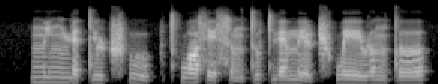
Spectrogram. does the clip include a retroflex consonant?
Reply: yes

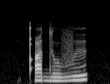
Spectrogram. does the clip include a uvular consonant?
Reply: yes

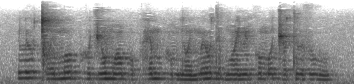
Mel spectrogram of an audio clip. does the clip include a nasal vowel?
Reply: yes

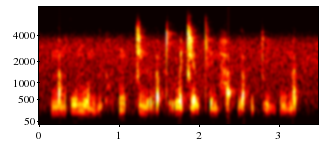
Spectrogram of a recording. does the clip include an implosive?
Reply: no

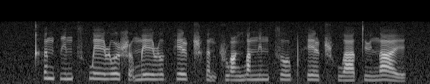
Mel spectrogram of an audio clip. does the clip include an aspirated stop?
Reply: yes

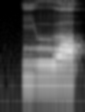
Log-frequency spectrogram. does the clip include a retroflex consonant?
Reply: no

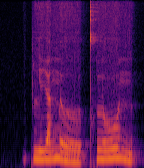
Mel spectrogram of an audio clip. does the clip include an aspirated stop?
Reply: yes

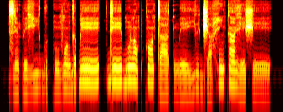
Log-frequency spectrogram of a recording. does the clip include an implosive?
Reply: yes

